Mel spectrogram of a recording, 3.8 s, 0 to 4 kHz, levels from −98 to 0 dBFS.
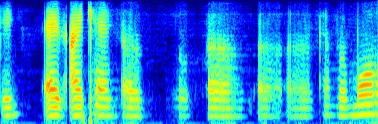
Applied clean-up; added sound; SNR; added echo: neural separator model SepFormer WHAMR!.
